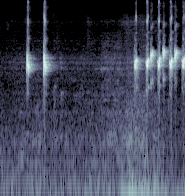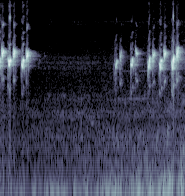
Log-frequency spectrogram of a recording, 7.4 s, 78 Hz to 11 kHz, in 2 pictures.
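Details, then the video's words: Sooty-headed bulbul song used as a lure to rouse other bulbuls into angry singing: two separate bubbly notes, then quick runs of short, liquid, gurgling notes repeated in a burst, a pause, and another similar burst. "nggak sampai 10 detik trucukmu Bakal ngamuk Naik darah ramai mendengar pancingan trucukan ini"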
